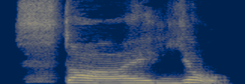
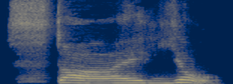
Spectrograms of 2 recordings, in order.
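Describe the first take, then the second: First: The word is said as two syllables. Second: The word is said as two syllables.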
